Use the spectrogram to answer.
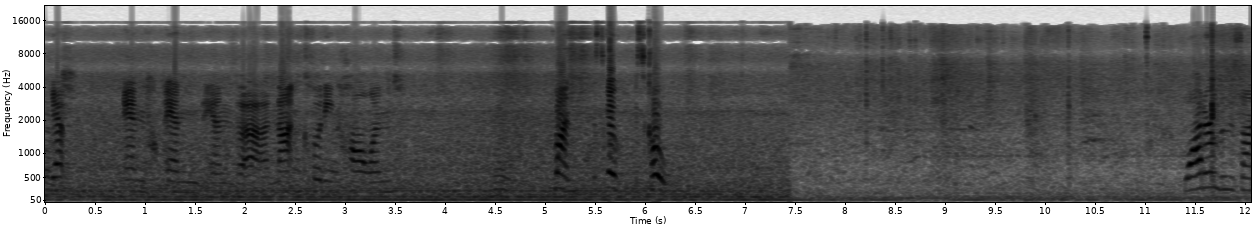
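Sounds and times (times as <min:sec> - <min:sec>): rumbling warehouse store noise: 0:00.0 - 0:12.0.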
